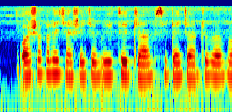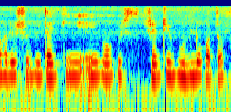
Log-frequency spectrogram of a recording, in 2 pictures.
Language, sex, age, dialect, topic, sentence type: Bengali, female, 18-24, Rajbangshi, agriculture, question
